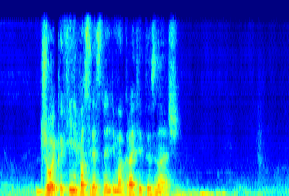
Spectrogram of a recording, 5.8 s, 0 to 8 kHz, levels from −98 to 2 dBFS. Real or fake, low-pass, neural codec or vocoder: fake; 7.2 kHz; codec, 16 kHz, 2 kbps, X-Codec, WavLM features, trained on Multilingual LibriSpeech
